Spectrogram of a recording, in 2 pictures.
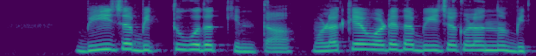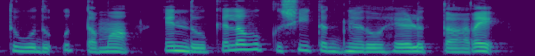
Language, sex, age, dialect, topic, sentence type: Kannada, female, 41-45, Mysore Kannada, agriculture, statement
